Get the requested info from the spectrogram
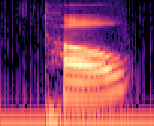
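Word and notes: tou: tone 2

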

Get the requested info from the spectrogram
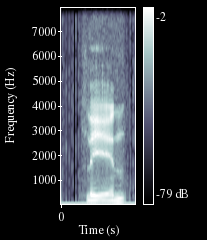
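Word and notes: lin: tone 3

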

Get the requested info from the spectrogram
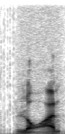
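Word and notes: luan: tone 3

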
